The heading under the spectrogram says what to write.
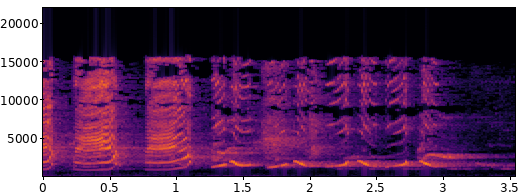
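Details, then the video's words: Masked laughingthrush used as a lure: two loud looping whistled phrases followed by a rapid series of short, rising whistled notes, about two per second, then a steady held whistle. "Pancingan Poksay Hongkong"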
